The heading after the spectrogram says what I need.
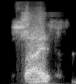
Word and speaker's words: scythe: Scythe. Yep, that's how you say it. It's spelt funny.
